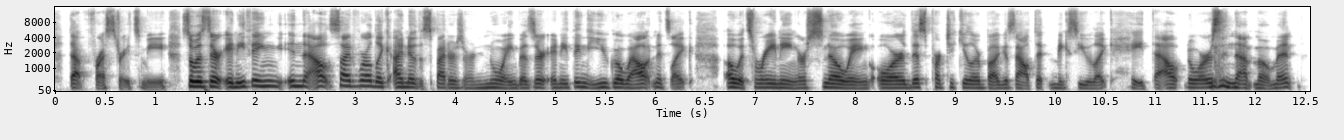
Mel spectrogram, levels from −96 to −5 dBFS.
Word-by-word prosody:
that - - 0
frustrates - - -5
me. 95 0 -8
So, 220 - +9
is 210 0 +8
there 215 - +5
anything 215 +4 +2
in 225 +2 0
the 225 - +1
outside 230 +1 +2
world 230 -2 +1
like, 200 - 0
I - - +4
know 185 -1 +1
that - - -11
spiders 160 -3 -3
are 145 - -9
annoying, 150 -1 -3
but - - -2
is 150 - -7
there 170 -1 -1
anything 165 +4 -3
that 175 - -7
you 175 +4 -3
go 175 -2 +1
out 160 +2 +3
and 185 - -8
it's 175 - -7
like, - - -6 0.3
"Oh, 185 0 +5
it's - - -1
raining 165 -4 -1
or 155 - -4
snowing," 150 -4 +1
or 155 0 +2
this 175 +3 0
particular 170 -2 -4
bug 150 -2 -3
is 155 +1 -7
out 125 -4 -1
that - - -6
makes 145 0 -8
you, 140 -2 -5
like, 130 - -6
hate 125 - -9
the - - -6
outdoors 170 +4 +1
in 200 -6 +1
that 160 -3 0
moment? 155 +5 -2
165 Hz, 240 wpm, -23 LUFS, 155-185 Hz, 0.3 s, So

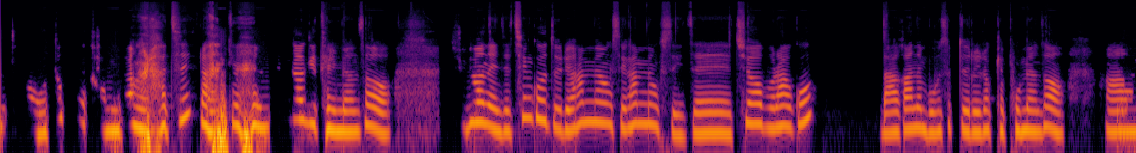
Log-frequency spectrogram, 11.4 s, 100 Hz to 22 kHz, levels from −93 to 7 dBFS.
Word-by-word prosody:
내가 245 -1 -15
어떻게 315 +5 -8
감당을 230 +1 +4
하지?'라는 270 - +4 0.2
생각이 325 -4 -1
들면서 225 -1 +2 0.6
주변에 280 +1 0
인제 225 -1 -1
친구들이 315 - -2
1 290 +6 -1
명씩 285 -5 -3
1 285 +2 -1
명씩 250 -7 -5
이제 210 +2 -2
취업을 285 -4 -1
하고 280 +7 0 0.6
나가는 235 +3 -1
모습들을 220 0 -3
이렇게 225 +1 -4
보면서 225 0 -1 0.4
'아 220 -1 -1
245 Hz, 275 characters per minute, -22 LUFS, 220-285 Hz, 0.6 s, 감당을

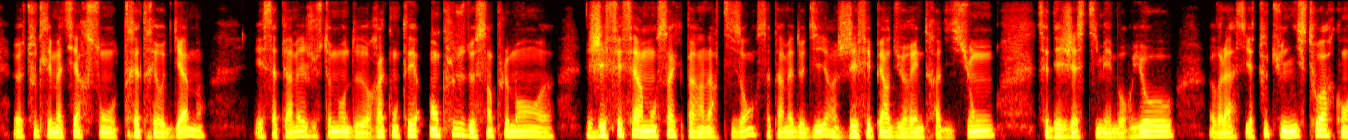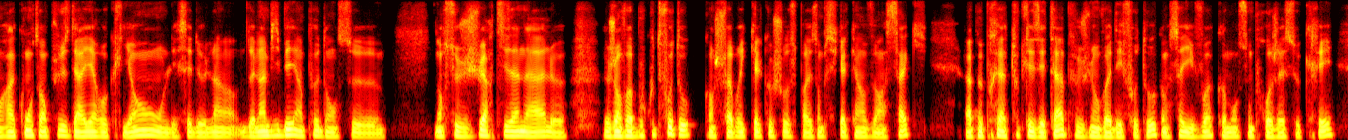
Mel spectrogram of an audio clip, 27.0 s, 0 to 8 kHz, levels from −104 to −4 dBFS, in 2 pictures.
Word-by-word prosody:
Heu, 90 - -1
toutes 100 +4 -6
les 95 - +3
matières 90 +3 +1
sont 85 -3 -1
très, 100 - 0
très 100 - -3
haut 85 - +1
de 80 - -7
gamme 100 +3 +2 0.5
et - - -3
ça - - -3
permet 95 +4 0
justement 95 +1 +1
de 85 -2 -2
raconter, 95 +7 0
en 120 -1 +6
plus 125 +1 -2
de 100 - +3
simplement, 100 -2 0
heu: - - -7 0.4
«J'ai 95 +4 +4
fait 120 +4 +1
faire 110 -2 +4
mon 100 0 +6
sac 105 +1 -1
par 95 -2 0
un 90 - +1
artisan», 90 +8 -3
ça 120 - -10
permet 90 0 0
de 90 -1 -1
dire: 100 +4 0
«J'ai 85 +5 +1
fait 100 - 0
perdurer 90 -2 +1
une 85 - -1
tradition, 100 +9 0 0.4
c'est - - -2
des 85 -1 +1
gestes 85 +2 -1
immémoriaux». 90 +7 +2 0.4
Heu - - -3
voilà, 80 -1 +1
c'est - - -10
il - - -3
y - - +3
a - - -2
toute 125 +4 -6
une 100 -1 +7
histoire 115 +1 +2
qu'on 95 - 0
raconte 95 +4 +1
en 95 - +3
plus 105 0 -2
derrière 95 0 +3
aux - - +1
clients, 90 +3 -1
on 110 -6 +2
essaie 85 +2 -4
de 85 0 -1
l'im 85 0 -1
de 90 0 -2
l'imbiber 105 +5 +4
un 105 -3 +1
peu 105 +1 -2
dans 90 -3 -2
ce 80 -3 -3 0.6
dans 95 - +2
ce 95 +2 -1
jus 90 +3 +1
artisanal, 100 -2 +2
heu, 85 -1 -2 0.4
j'envoie 95 +1 +5
beaucoup 100 +6 -6
de 120 - -8
photos 120 -6 +3
quand 95 - -2
je - - -1
fabrique 90 -3 0
quelque - - -1
chose. 85 -2 -5
Par 85 - -4
exemple, 80 - -4
si - - -10
quelqu'un 90 -2 -1
veut 85 0 -5
un 80 - -3
sac 80 - -4 0.4
à - - +2
peu - - +1
près - - 0
à - - +4
toutes - - -10
les 90 -3 +4
étapes, 105 +7 +2
je 90 -4 -2
lui 95 - +2
envoie 85 -1 +2
des 80 0 0
photos 105 +7 -1
comme 85 - -1
ça, 100 +3 -1
il 85 -3 +2
voit 95 +5 -1
comment 90 -1 -1
son - - -2
projet 85 0 -1
se - - -8
crée 110 +5 -2
95 Hz, 245 wpm, -24 LUFS, 85-105 Hz, 0.6 s, une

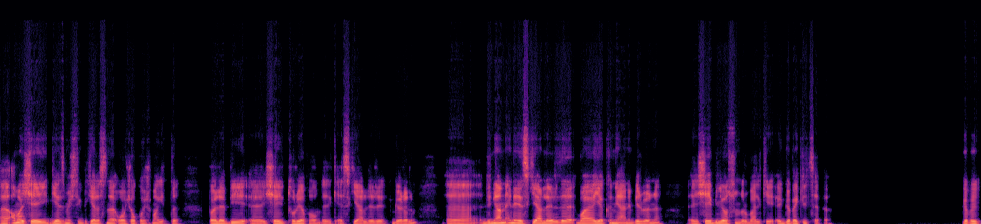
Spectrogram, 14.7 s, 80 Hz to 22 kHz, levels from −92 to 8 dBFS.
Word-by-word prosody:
eee, 95 - 0
ama 125 +9 +3
şey 120 -3 +4
gezmiştik 95 -1 -1
bir - - -10
keresinde 105 +1 0
o 100 -1 0
çok 95 -1 -3
hoşuma 90 -1 -5
gitti. 85 +7 -7 0.4
Böyle, 95 -1 +3
bir, 105 -1 +3
eee, 90 -1 -3
şey 100 +1 +2
turu 100 -1 0
yapalım 85 -3 -2
dedik 80 -1 -7
eski 95 0 -3
yerleri 85 -1 -3
görelim. 95 +7 -2 0.4
Eee, 85 -3 -2
dünyanın 110 +4 +5
en 120 0 +1
eski 110 0 +3
yerleri 115 +3 +3
de 140 -3 +1
bayağı 110 -1 +2
yakın, 105 +2 +1
yani, 90 -1 -1
birbirine. 90 0 -1 0.4
Eee, 95 +1 -4
şey 105 +3 +3
biliyorsundur 105 -6 0
belki, 90 +1 -5
eee, - - -5
Göbeklitepe. 95 0 -2 2.0
Göbek 95 0 +1
95 Hz, 150 wpm, -23 LUFS, 90-110 Hz, 2.0 s, dünyanın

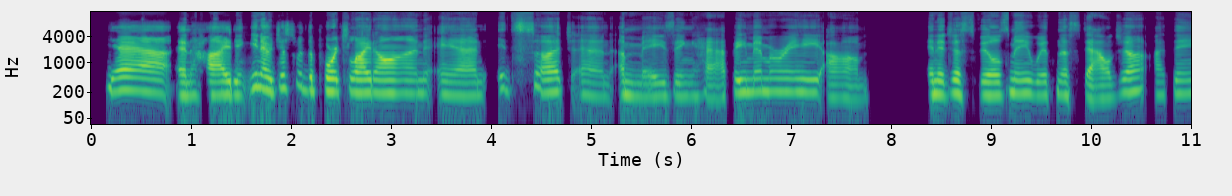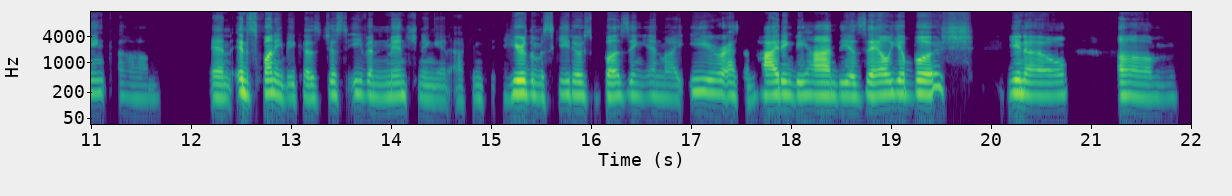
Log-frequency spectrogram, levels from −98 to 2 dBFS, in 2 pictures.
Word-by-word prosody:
yeah 215 -4 +6
and 175 0 +3
hiding, 180 0 +4
you 270 - +2
know, 235 -3 +7
just 255 +6 -5
with 280 -6 -8
the 225 - 0
porch 215 -1 +4
light 200 -1 +7
on, 195 0 +5
and 170 -1 -3
it's 235 -3 -9
such 210 -8 +1
an 165 -3 -8
amazing, 165 -1 -7
happy 165 +6 -3
memory, 210 -1 -3
um, 150 -2 -7 0.6
and 185 +1 0
it 180 - 0
just 190 -3 -1
fills 175 +1 0
me 195 -1 -1
with 175 -2 -6
nostalgia. 175 +4 -1
I 175 0 -11
think, 190 0 -8
um 150 -3 -24 0.5
and 155 -2 -5
it's 195 -5 +2
funny 195 -3 +3
because 150 -1 -10
just 180 -2 -10
even 175 -4 -10
mentioning 165 -3 -9
it, 140 0 -19
I 135 - -21
can 150 -1 -19 0.2
hear 190 +5 +6
the 180 -1 -8
mosquitoes 175 +1 -8
buzzing 165 0 -3
in 165 0 -16
my 150 -1 -15
ear 200 -2 -5
as 175 - -4
I'm 140 +1 -20
hiding 175 0 +5
behind 170 -1 +2
the 170 0 -5
azalea 175 +3 +1
bush, 190 +7 +1 0.4
you 195 +1 +3
know? 170 -1 -4 0.5
Um, 155 -2 -5
175 Hz, 155 wpm, -22 LUFS, 165-195 Hz, 0.6 s, know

